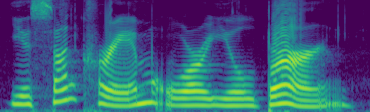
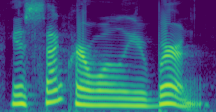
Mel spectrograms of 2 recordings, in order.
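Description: First: It is said slowly and with strong force. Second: It is said faster and with weak force. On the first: "이렇게 강하게 먼저 천천히 두 번 할게요" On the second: "다음은 이제 약하게 합니다. 속도도 조금 빠르게 하겠죠"

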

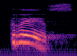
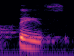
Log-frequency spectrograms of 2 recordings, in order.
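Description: First: The word is said with an r after the t. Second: The word is said without an r after the t. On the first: The speaker calls it right. "a gente fala três" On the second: The speaker calls it wrong. "A gente não fala três"

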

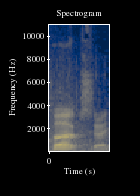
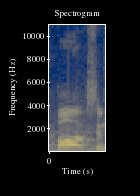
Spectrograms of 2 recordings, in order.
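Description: First: The first syllable is said as it is spelled. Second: The first syllable is not said as spelled. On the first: The speaker calls it wrong. "not Berkshire, even though it's spelt Berkshire" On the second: The speaker calls it right. "Just pronounce Berkshire"

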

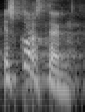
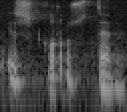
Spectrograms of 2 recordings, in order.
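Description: First: The word is said quickly in one go. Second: The word is said slowly and carefully.

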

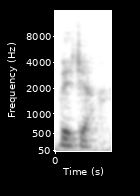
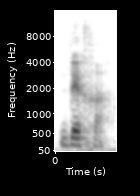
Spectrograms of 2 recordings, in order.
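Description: First: The j sounds like an English j. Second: The j is a harsh throaty rasp. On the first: The speaker calls it wrong. "instead of deja" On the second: The speaker calls it right. "it's deja"

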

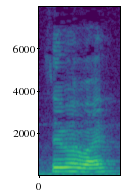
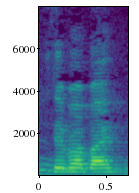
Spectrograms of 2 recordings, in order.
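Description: Both takes have the same delivery.

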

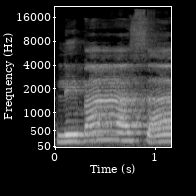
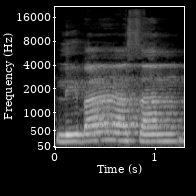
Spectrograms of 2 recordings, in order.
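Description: First: The word ends with a long a sound. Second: The word ends with an n sound. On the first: The reader stops at this word. "ওয়াকফ করলে কি হবে লিবাসা, এক আলিফ টান" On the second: The reading continues without a stop. "সিন আলিফ দুই জবর সান"

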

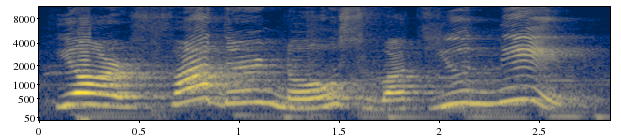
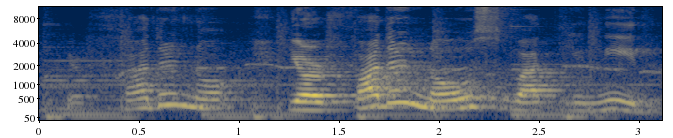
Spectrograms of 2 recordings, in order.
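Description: First: It is spoken at a very loud volume. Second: It is spoken at a normal volume. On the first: "we're going to use a very loud voice" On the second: "we're going to recite it in a normal voice"

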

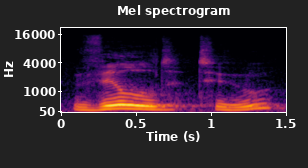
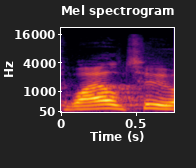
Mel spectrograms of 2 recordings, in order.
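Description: First: The name is pronounced the German way. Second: The name is pronounced the American way. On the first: "the official pronunciation is Wild 2, if you're from Germany" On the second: "I use the American pronunciation"

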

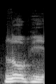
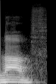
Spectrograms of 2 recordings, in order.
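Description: First: It is said as two syllables ending in ee. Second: It is said as one syllable ending in v. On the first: The speaker calls it wrong. "LOVE লোভী, এরকম কি হবে? লোভী না" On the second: The speaker calls it right. "সঠিক উচ্চারণটা হবে LOVE লাভ"

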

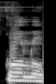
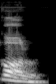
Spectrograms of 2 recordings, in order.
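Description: First: The word ends with an o vowel. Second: The word ends in a bare consonant. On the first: The speaker calls it right. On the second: The speaker calls it wrong.

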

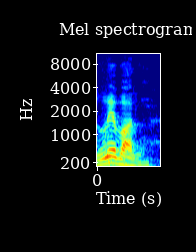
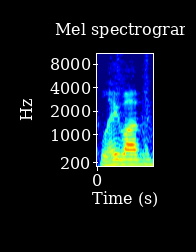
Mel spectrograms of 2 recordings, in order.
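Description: First: The first vowel is an i-sound, as in ik. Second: The first vowel is an ee-sound without the u. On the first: This is how people from Leeuwarden say it. "En een Leeuwarder, die zei Leeuwarden. En dat is de ik-klank" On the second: This is how people from Franeker say it. "Franekers die zeggen Leeuwarden. Zonder de U"

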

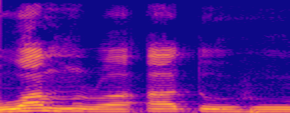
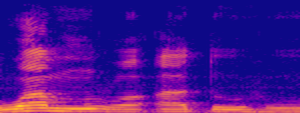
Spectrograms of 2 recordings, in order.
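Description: Both takes have the same delivery.

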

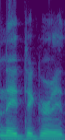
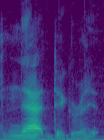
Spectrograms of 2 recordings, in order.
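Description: First: The first name has a long 'ay' vowel. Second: The first name has a short 'a' vowel. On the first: The speaker calls it wrong. "it's not Nate DeGreat" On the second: The speaker calls it right. "That's Nat DeGreat"

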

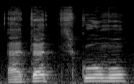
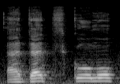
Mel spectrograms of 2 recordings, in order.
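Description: Both takes have the same delivery.

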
